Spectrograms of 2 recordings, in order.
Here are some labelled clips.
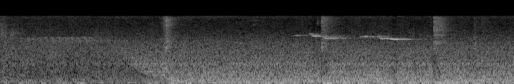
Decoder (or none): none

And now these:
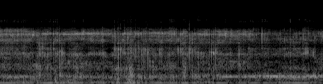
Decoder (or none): codec, SNAC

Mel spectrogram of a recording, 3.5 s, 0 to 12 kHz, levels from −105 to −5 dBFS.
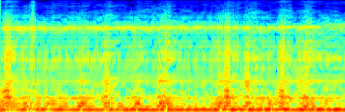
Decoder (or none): vocoder, BigVGAN v2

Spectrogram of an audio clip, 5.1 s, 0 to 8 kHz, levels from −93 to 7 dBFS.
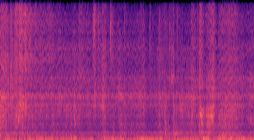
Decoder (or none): autoencoder, DAC-VAE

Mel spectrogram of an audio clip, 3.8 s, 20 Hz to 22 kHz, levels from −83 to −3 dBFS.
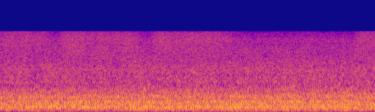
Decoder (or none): vocoder, Vocos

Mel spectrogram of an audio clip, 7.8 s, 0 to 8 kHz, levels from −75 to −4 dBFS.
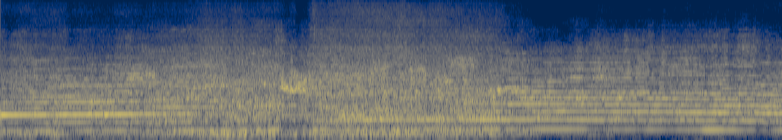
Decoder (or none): codec, SNAC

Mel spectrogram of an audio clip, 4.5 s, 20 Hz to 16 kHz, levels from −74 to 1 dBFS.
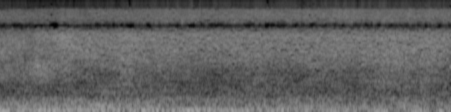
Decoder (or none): vocoder, BigVGAN v2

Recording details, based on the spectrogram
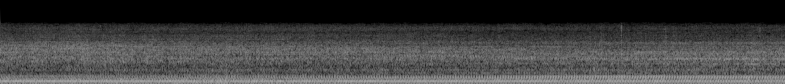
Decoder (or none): none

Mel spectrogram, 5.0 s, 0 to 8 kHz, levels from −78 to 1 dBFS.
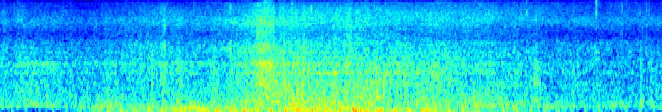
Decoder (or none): none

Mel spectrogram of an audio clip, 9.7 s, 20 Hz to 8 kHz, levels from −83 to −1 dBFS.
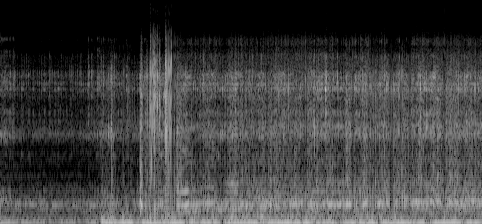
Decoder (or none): none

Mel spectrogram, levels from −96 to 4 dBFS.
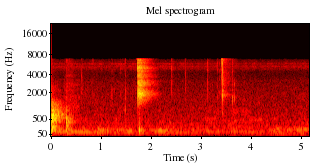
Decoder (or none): none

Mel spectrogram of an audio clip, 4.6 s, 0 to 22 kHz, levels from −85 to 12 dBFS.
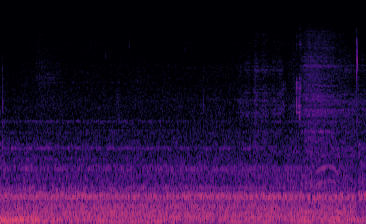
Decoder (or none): none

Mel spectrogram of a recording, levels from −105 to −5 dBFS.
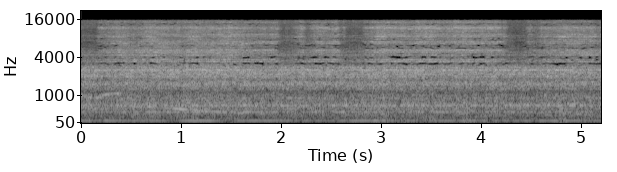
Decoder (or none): none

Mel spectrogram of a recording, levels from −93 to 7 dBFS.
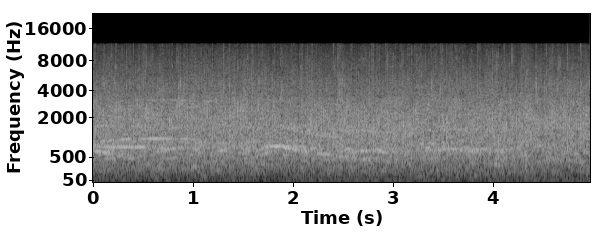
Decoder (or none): none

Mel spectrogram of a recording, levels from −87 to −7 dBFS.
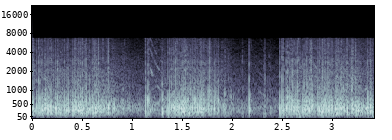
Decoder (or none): none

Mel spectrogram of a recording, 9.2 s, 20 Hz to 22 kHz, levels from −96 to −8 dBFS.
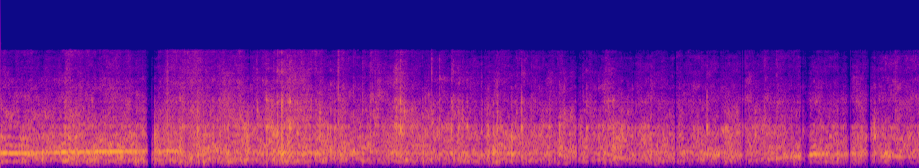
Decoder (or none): codec, HILCodec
